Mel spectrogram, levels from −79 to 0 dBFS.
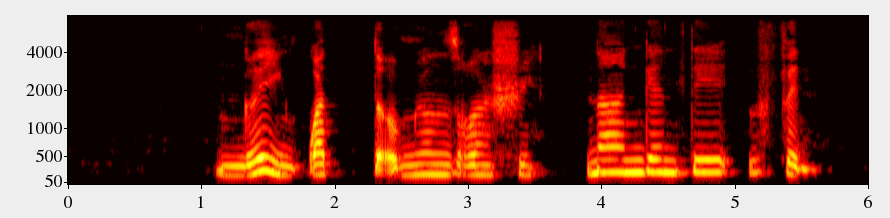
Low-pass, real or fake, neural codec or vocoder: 7.2 kHz; real; none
